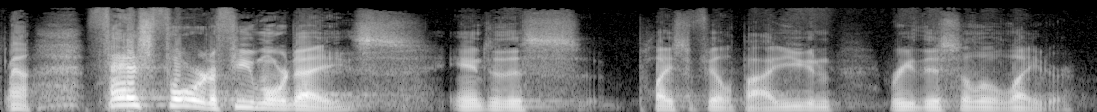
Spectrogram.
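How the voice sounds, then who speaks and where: A man preaching a sermon, retelling a Bible story in an animated storytelling manner with big swings in pitch and loudness. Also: brisk.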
